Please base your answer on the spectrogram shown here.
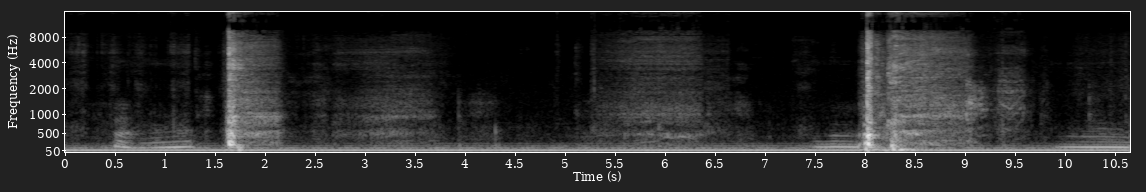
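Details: Angry mother cat kept indoors in a bathroom with her kittens, hissing and swatting at a helping arm; two sharp broadband hisses about six seconds apart, with low growly murmurs between them in a small room.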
